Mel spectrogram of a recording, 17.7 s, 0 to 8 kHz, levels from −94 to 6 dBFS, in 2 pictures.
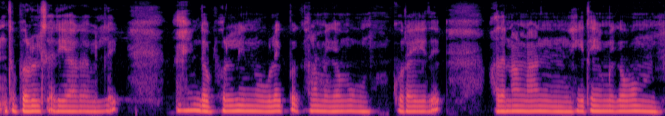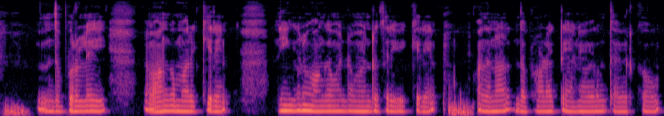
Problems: low volume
